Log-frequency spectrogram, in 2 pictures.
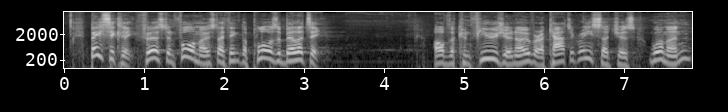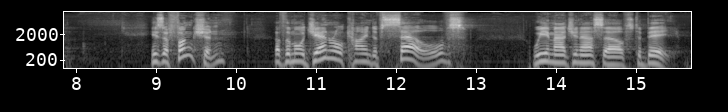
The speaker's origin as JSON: {"language": "English", "country": "United Kingdom", "said": "Just a week before, back in my homeland, you may tell from my accent, I'm not from Camden, New Jersey."}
